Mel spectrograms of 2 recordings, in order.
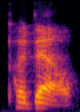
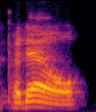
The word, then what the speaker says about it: padel: And so people started calling it podel. In fact, a buddy of mine uh Marcos Delar, who is like the godfather, he he was the one that first started using the pronunciation podel. And last year he said, "Hey, paddle has gained such traction in the United States. It's time that we just start pronouncing it the same as the rest of the world."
